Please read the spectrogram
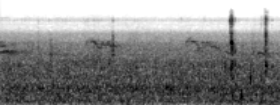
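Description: Quiet forest ambience: a steady background hiss with a few faint, short bird chirps, and one sharp click near the end.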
